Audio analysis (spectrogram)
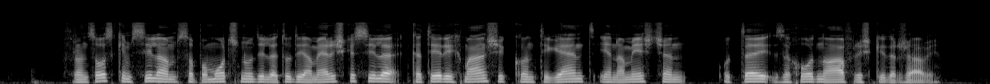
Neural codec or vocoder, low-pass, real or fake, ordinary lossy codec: none; 7.2 kHz; real; none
